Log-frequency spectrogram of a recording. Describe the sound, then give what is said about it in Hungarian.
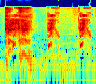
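Deliberate coughing: a long, rough, voiced cough followed by two shorter hacking bursts, loud and close, with nothing else in the background. “Köhögjünk egyet.”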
